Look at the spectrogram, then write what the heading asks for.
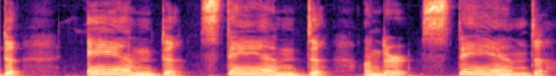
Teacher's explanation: Tongue goes up. Air out the nose. Then explode.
